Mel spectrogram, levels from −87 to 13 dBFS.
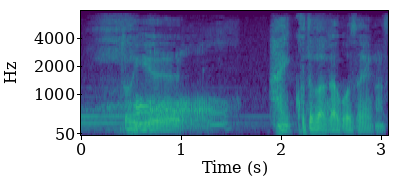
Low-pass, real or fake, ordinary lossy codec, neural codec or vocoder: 7.2 kHz; real; MP3, 64 kbps; none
